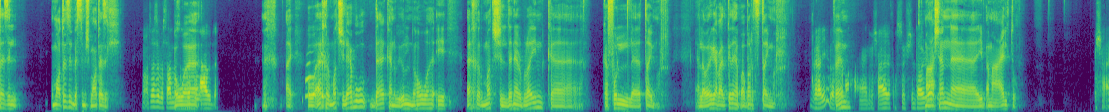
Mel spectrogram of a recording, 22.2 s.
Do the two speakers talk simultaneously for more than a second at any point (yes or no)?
no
